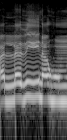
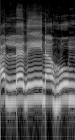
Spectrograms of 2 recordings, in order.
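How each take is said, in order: The two takes are said the same way.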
